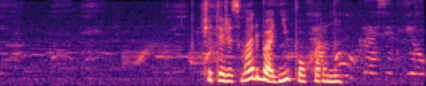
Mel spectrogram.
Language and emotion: Russian, positive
